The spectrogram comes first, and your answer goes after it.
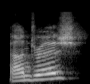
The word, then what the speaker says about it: Andrzej: How do I pronounce that? Andrzej?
